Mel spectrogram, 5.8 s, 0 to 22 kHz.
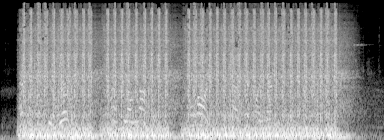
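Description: Sustained rapid automatic fire from an Engie gun emptying a 60-round drum in the VR shooter H3VR, a loud continuous burst with one brief gap before the rattle resumes and stops.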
